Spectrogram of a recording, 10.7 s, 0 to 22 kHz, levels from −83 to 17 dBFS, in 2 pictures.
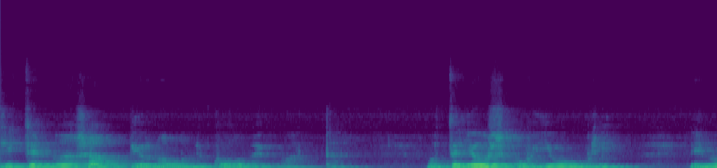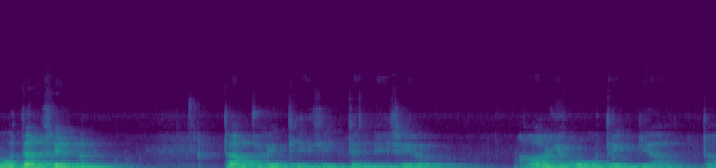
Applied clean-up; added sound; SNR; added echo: none; none; none; reverberation time 0.8 s.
